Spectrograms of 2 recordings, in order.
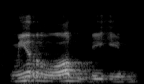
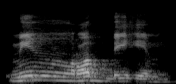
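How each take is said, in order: First: The n merges into a doubled r. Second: The n is pronounced before the r. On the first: The speaker calls it right. "tapi mir rabbihim" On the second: The speaker calls it wrong. "bukan mi min rabbihim, salah"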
